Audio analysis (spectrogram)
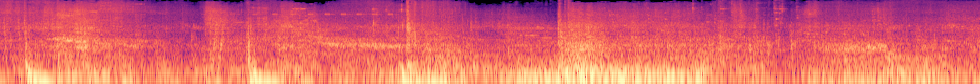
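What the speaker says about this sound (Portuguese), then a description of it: "Ali explode, né?" Explosions in the video game Control, several heavy booms and crashing bursts rolling through a dense, rumbling combat mix, loud and close, with brief debris-like clatter between blasts.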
